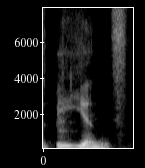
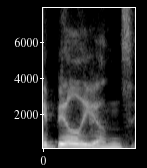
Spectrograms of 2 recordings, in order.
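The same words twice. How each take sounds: First: "billions" as bee-yuns, without the L; imitated pronunciation. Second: Said in the usual way. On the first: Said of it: "he says billions". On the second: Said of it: "If he doesn't say billions".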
